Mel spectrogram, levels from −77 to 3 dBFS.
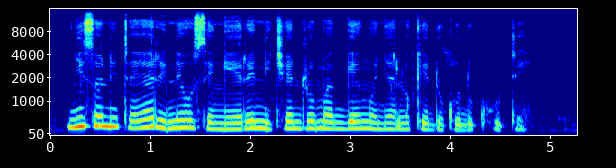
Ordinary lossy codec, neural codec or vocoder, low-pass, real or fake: none; vocoder, 44.1 kHz, 128 mel bands every 256 samples, BigVGAN v2; 14.4 kHz; fake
